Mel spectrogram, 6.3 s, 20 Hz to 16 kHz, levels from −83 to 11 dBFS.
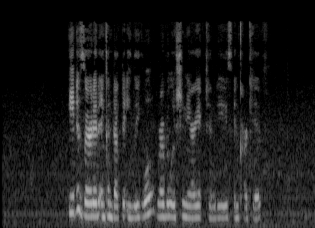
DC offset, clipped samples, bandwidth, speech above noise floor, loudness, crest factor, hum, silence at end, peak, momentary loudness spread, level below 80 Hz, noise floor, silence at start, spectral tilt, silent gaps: under 0.1%; under 0.1%; 11.5 kHz; 32 dB; -25 LUFS; 20 dB; none; 1.1 s; -8 dBFS; 14 LU; -62 dBFS; -57 dBFS; 1.35 s; -3.5 dB/octave; none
